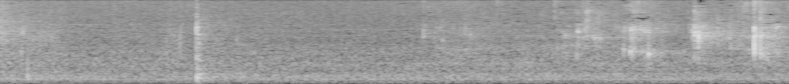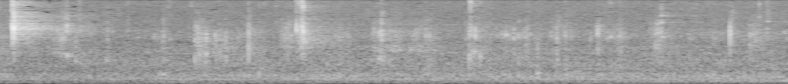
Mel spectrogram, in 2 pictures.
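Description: A person chewing lobster meat close to the microphone: scattered wet mouth clicks and smacks, thickest in the middle, over a steady low hum.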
